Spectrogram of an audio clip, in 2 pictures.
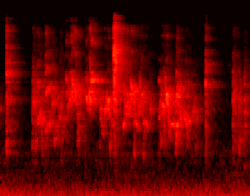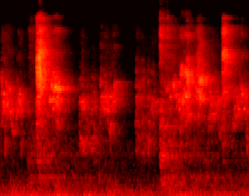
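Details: Budgerigar family of two parents and two babies; busy run of rasping squawks and chirps in quick clusters, one louder screech near the middle, continuous low indoor hum.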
